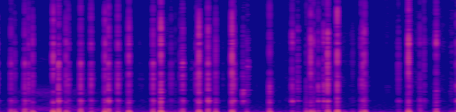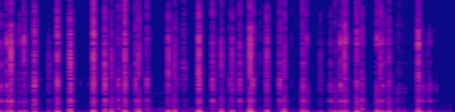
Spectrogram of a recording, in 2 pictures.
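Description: Fingernails tap and scratch the surface of an empty, hollow black plastic Joy-Con grip. Dozens of quick, dry clicks follow one another in an uneven rhythm, each with a bright, high edge and a soft low thump. Faint scratching sits between the taps, and nothing rings on after each hit.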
